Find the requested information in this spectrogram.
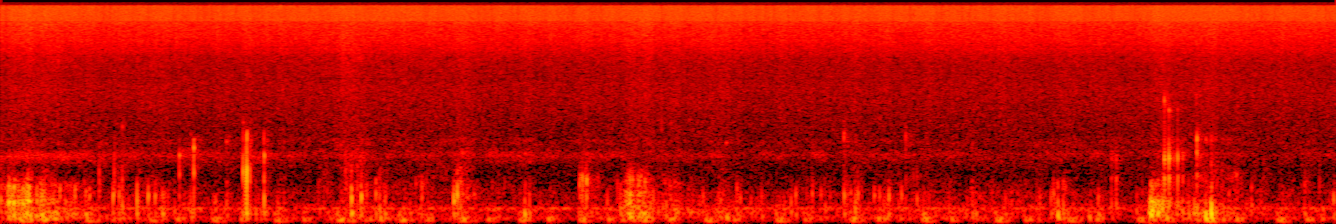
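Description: Long, deep, quiet gurgling and rumbling from the belly over a low steady hum; ordinary stomach growling.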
